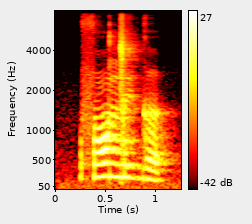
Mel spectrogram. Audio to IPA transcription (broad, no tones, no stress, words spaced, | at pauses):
sɔŋ͡ǀyɡə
